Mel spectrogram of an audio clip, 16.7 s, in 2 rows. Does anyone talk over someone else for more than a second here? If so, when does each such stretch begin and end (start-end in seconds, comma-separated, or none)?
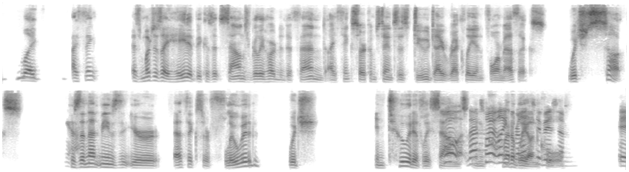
14.2-15.8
